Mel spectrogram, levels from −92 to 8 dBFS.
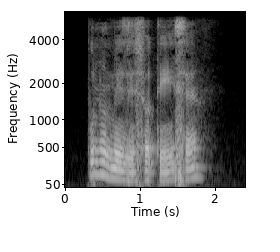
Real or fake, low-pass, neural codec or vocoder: real; 5.4 kHz; none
